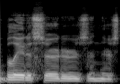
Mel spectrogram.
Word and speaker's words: Surtr: There's 3 Blade of Surtrs and there's 2 Achilles. Okay, and I'm sorry, I know I butcher Surtr. I always say Sir, but Surtr.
